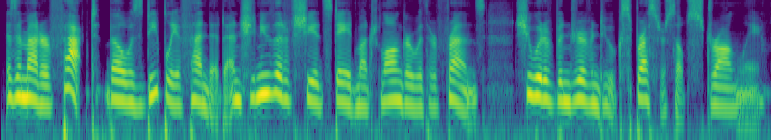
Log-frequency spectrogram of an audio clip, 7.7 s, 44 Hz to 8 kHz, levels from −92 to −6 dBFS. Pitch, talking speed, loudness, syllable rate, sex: 185 Hz, 240 wpm, -21 LUFS, 5.6 syllables/s, female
